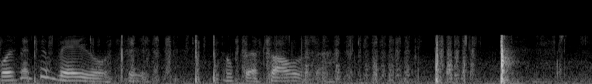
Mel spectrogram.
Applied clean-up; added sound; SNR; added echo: none; Writing; -3 dB; none.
